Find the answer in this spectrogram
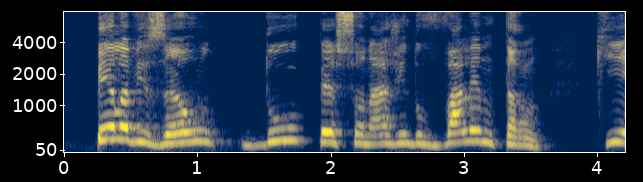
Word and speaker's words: Valentin: Tem gente que fala Valentin, a pronúncia francesa é Valentin.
